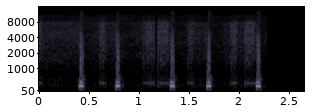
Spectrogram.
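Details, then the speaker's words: Baseline teaching example of normal heart sounds: crisp paired lub-dub at about 67 beats a minute, first sound from mitral closure followed by aortic closure, normal first and second sounds. "s what a standard first and second heart sound was will sound like very simple but very important because this is what we need to start off as a baseline and you can see it is essentially a clapping of the mitral valve and the aortic valve that generates the sound"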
